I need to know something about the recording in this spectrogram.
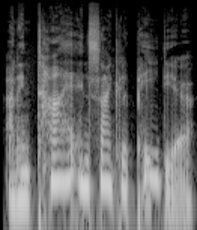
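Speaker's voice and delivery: high, rising incredulous question; astonished. A narrator's reading. Ann hears Quaid read an encyclopedia, astonished. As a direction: repeat it in amazed disbelief. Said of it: "looked at him in astonishment".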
